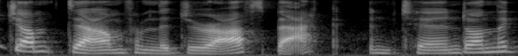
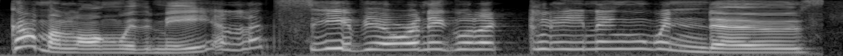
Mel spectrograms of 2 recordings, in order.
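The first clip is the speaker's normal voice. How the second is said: put-on louder, higher old Duke; the Duke's voice; 11 semitones higher, 9 dB louder than usual. A narrator's reading. The Duke praises the cherry picking, in character.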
